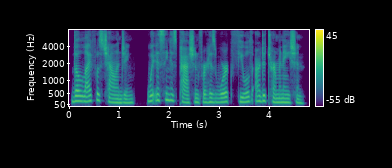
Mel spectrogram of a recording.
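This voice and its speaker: A woman narrating a first-person drama story in a steady, measured reading voice. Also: lowish voice, no echo, clean studio sound. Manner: even, measured reading of all characters in one voice.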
